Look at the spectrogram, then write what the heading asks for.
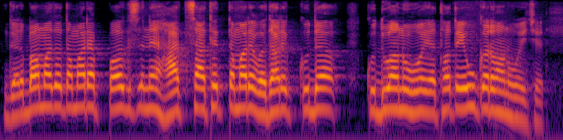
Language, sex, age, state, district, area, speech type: Gujarati, male, 18-30, Gujarat, Surat, urban, spontaneous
